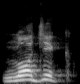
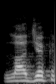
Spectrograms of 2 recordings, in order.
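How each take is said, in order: First: "लॉजिक" as LO-jik, clear i, louder; correct pronunciation of logic. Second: "लॉजिक" as LAA-juk, dull second vowel; wrong pronunciation of logic. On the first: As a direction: round the o and keep jik in "लॉजिक". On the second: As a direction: open a and schwa in "लॉजिक". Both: Shown as a demonstration. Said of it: "लॉजिक नहीं है".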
